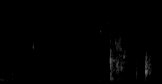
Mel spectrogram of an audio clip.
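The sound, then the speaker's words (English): A quiet sip of water: a brief wet slurp followed by a soft gulping swallow, with no talking. “Tasty water.”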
